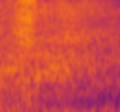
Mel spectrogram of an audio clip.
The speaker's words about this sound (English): And there is a group of cars passing by, and then another one from the right.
